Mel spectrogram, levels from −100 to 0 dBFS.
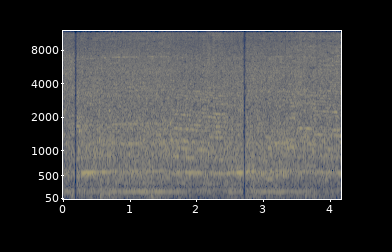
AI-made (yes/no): no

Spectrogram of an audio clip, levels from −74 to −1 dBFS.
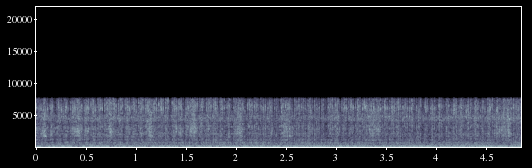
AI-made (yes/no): no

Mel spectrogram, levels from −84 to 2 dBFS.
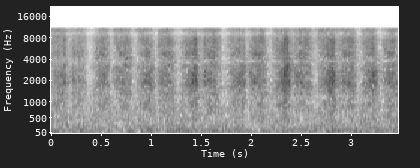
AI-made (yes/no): yes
